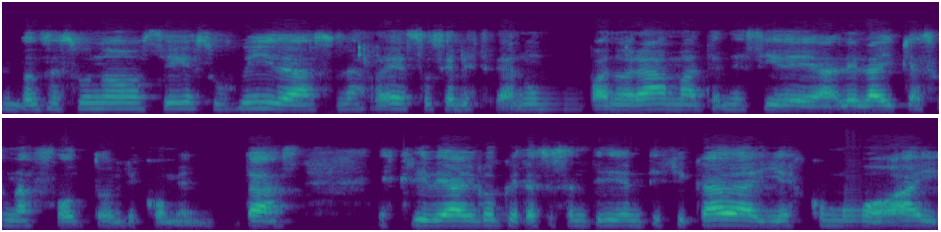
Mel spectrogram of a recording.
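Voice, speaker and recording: Speaking in an Argentine accent, a woman moves at a fairly quick pace. Her tone is dark and mellow. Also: medium pitch for a woman, ordinary pitch variation. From Argentina. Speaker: travel blogger. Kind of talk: casual interview.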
